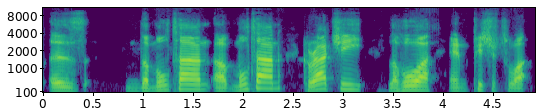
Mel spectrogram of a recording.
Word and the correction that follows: Peshawar: And I, have said that terribly, Taz. So how do you say that? Peshawar. Peshawar. I was like, I was practicing, I just couldn't get it right.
